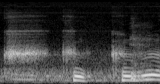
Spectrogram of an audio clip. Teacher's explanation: 혓뿌리가 저 목구멍 쪽에 가서 붙는 형태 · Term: 어금니 소리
